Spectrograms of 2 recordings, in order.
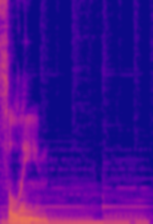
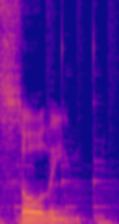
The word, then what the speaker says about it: Soline: I I guess like I I I've been pronouncing this as Seline, but it's Solene.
